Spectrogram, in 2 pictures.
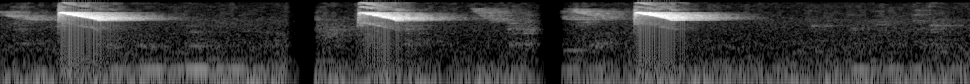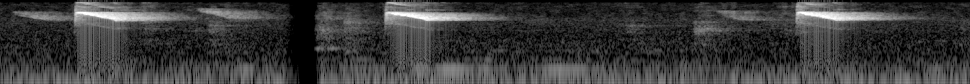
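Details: Female white-eye calling to attract males, which are said to answer straight away: six piercing, steeply falling high notes at irregular gaps of one to two seconds.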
